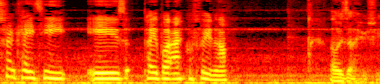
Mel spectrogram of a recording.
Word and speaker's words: Awkwafina: So his best friend Katie is played by Awkwafina. Oh, is that who she is? Yeah. Okay. And that is how it's pronounced as far as I'm aware.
